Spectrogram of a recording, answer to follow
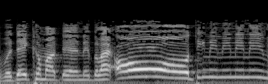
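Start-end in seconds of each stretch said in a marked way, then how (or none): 1.2-2.7 high, loud hammed-up teppanyaki chef; mock showman chef. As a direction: play up the show chef banging the spatula. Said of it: "talking in broken English".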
